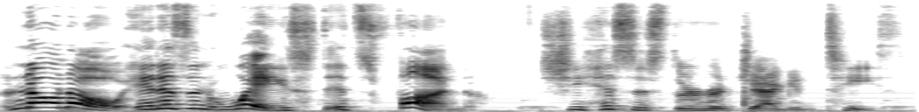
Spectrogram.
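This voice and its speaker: Bright, high-pitched, very animated woman gamer. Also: slow, faint music behind. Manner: expressive, slangy, sarcastic asides. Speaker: gaming video host. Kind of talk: animated let's play, reading game text aloud with casual commentary.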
